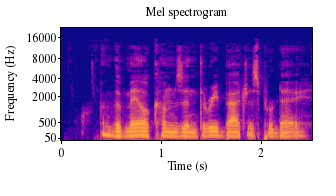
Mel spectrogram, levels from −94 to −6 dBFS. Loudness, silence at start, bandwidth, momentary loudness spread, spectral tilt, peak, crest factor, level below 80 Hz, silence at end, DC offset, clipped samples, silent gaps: -27 LUFS; 0.4 s; 13 kHz; 5 LU; -7 dB/octave; -10 dBFS; 16 dB; -50 dBFS; 0.05 s; under 0.1%; under 0.1%; none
